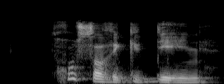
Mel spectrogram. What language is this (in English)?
Kabyle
